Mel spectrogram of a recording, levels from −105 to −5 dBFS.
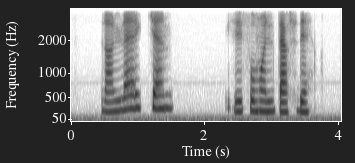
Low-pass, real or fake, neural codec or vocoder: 3.6 kHz; fake; autoencoder, 22.05 kHz, a latent of 192 numbers a frame, VITS, trained on many speakers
